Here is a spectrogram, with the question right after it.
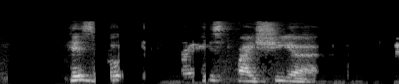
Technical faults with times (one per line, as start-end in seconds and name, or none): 0.10-0.67 background gated by the echo canceller
0.92-0.97 other side's voice leaking through
0.96-2.13 speech suppressed in double talk
3.17-3.49 speech suppressed in double talk
3.91-4.00 speech suppressed in double talk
